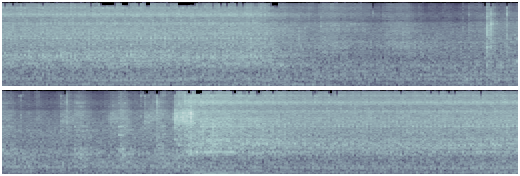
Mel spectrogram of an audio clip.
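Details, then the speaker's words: Honda CR-V with weak battery of unknown age: starter drags slow and laboured before the engine finally catches, dash lights dim; battery too weak to crank properly. "So the lights are kind of faded, kind of dim, but it starts up though, which is pretty fascinating."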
